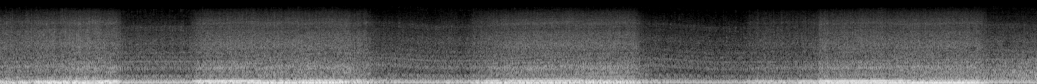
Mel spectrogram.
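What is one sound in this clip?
A truck engine rumbles low and steady, rising and falling in waves.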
